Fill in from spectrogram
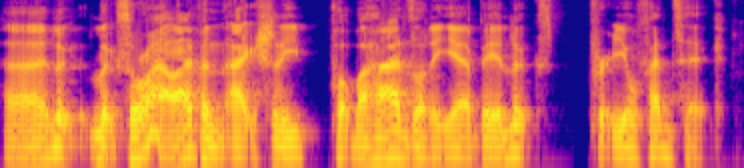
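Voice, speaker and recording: Deep-voiced man in casual fan chat. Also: very animated, quick pace, creaky, fairly bright tone, breathy edge. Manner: chatty, laughs often, rambling asides. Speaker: podcast co-host.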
